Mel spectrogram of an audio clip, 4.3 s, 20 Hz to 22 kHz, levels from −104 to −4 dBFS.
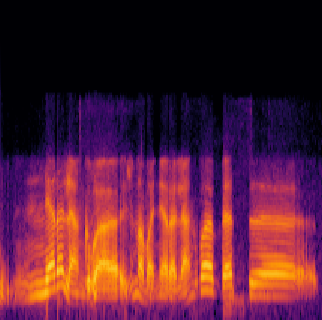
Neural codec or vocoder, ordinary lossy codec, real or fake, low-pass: none; Opus, 24 kbps; real; 7.2 kHz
